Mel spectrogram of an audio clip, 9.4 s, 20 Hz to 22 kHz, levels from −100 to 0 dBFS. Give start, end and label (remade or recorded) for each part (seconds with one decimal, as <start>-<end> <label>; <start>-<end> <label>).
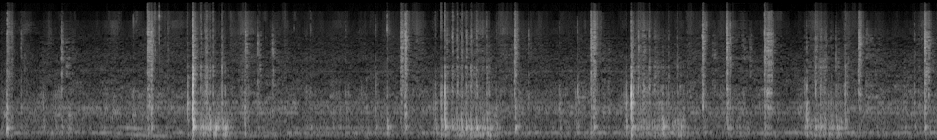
0.0-1.4 recorded; 1.4-3.0 remade; 3.0-9.4 recorded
